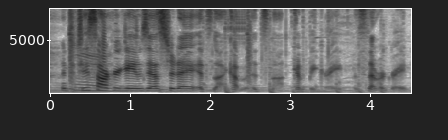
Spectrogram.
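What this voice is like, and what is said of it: Hoarse, strained voice. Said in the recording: “My voice is so jacked... No, not after all that yelling.”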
